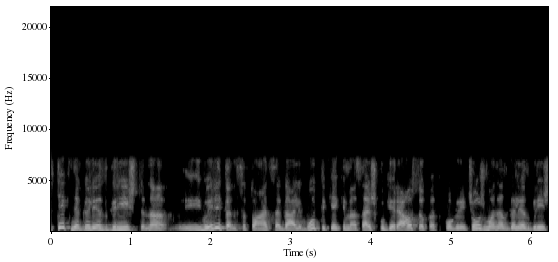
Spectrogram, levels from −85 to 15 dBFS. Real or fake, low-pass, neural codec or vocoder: real; 7.2 kHz; none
